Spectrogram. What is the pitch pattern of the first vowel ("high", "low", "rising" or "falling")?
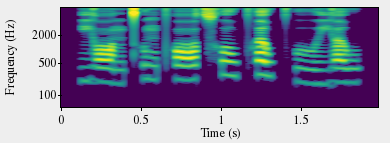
low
